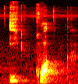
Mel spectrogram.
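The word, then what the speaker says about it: 이과: It's very easy to pronounce it like igwa, right? It's pretty simple. But if you hear native Koreans, you will see that they pronounce it like ikwa. They will not say igwa, they will say ikwa.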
